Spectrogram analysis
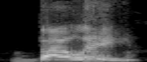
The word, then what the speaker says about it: ballet: normally pronounce it orangutang ballet now this ending is just like this ending right here in buffet like an a or an a y sound valet anemone you might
